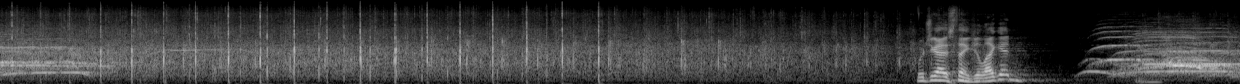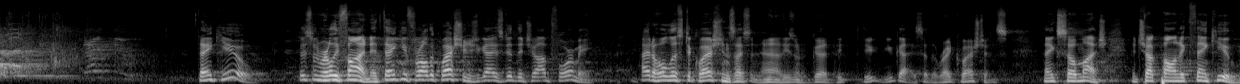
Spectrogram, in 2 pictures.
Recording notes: This conversation was recorded live on September 12th, 2023.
